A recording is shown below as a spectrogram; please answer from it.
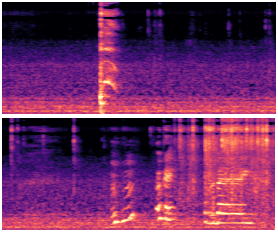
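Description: Crushed dry ramen noodles rattling as the snack bag is shaken to mix in the seasoning powder, a dense rapid rattle that starts near the end and grows louder. Before it there are only a few short wordless vocal sounds over a quiet room.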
